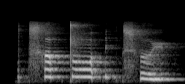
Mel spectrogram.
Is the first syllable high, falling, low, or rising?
high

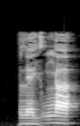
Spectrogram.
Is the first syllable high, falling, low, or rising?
low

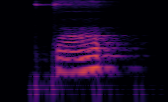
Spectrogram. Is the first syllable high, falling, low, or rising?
rising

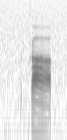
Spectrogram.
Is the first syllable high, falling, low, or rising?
low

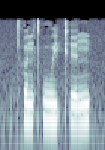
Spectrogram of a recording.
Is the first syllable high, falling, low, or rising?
low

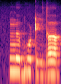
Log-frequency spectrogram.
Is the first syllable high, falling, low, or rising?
falling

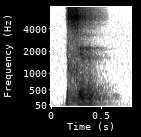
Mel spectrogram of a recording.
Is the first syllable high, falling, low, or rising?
low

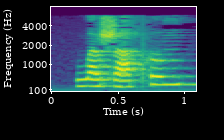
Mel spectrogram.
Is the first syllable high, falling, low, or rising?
rising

